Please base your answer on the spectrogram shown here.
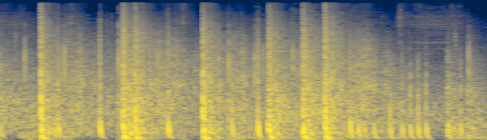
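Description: An anti-tank weapon fires in a tactical shooter match amid rapid rifle and machine-gun fire, a dense burst of sharp cracks and thuds close by, with no voices.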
